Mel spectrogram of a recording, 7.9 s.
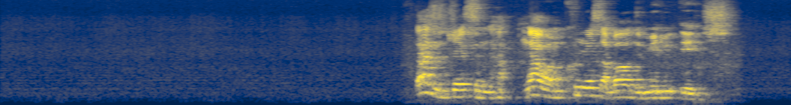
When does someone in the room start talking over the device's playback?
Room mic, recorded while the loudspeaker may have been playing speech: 4 s

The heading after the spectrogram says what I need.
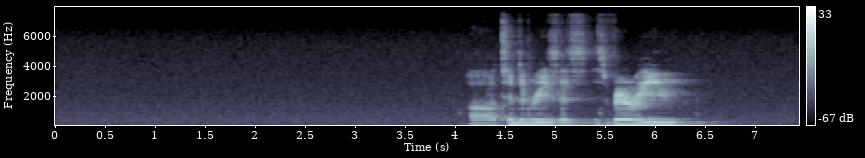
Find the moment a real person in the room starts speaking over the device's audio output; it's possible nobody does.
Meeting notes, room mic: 4 s

